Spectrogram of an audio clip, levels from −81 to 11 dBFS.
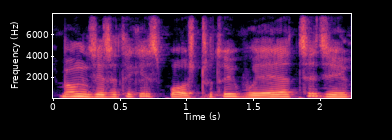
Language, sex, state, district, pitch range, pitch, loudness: Bengali, female, West Bengal, Jalpaiguri, 190-220 Hz, 200 Hz, -14 LUFS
